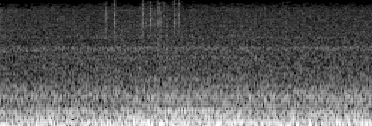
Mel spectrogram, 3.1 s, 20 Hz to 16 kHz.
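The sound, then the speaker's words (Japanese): A car drives along Route 15 from Shinagawa toward Kawasaki, producing a continuous loud, low road and engine rumble that stays even throughout, with no talk. “江南口に車で行くにはですね、これ今まあ15号ってとこを走ってるんですけど、品川駅から”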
